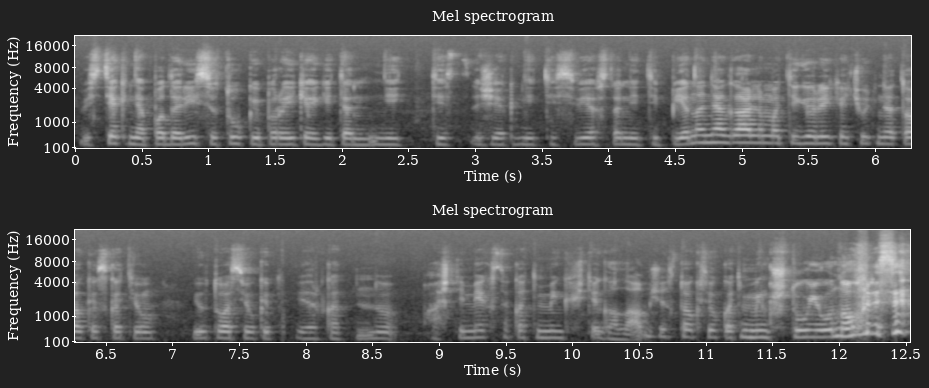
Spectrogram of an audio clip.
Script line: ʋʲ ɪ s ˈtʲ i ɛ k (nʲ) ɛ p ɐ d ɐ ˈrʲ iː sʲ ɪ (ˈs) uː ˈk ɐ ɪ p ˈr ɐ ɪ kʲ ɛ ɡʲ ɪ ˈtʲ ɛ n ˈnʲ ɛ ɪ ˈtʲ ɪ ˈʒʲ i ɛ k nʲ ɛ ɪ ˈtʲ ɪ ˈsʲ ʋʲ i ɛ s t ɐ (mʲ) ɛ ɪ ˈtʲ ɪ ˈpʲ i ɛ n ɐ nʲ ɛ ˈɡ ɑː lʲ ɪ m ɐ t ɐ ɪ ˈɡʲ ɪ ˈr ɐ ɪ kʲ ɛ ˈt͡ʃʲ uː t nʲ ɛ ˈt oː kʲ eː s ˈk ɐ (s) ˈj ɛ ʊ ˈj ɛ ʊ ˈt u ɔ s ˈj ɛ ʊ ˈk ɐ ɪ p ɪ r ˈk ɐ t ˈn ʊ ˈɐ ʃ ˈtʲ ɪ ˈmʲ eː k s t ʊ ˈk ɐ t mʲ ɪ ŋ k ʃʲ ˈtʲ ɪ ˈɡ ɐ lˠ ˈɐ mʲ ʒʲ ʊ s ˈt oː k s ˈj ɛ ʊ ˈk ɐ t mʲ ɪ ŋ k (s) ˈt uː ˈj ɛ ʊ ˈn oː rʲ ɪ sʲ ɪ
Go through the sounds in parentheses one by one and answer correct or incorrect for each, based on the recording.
correct, incorrect: t, incorrect: nʲ, incorrect: t, incorrect: ʃ

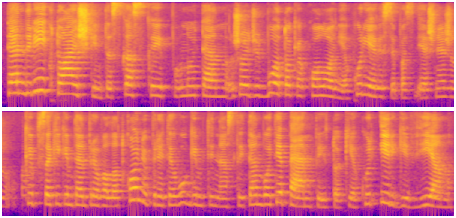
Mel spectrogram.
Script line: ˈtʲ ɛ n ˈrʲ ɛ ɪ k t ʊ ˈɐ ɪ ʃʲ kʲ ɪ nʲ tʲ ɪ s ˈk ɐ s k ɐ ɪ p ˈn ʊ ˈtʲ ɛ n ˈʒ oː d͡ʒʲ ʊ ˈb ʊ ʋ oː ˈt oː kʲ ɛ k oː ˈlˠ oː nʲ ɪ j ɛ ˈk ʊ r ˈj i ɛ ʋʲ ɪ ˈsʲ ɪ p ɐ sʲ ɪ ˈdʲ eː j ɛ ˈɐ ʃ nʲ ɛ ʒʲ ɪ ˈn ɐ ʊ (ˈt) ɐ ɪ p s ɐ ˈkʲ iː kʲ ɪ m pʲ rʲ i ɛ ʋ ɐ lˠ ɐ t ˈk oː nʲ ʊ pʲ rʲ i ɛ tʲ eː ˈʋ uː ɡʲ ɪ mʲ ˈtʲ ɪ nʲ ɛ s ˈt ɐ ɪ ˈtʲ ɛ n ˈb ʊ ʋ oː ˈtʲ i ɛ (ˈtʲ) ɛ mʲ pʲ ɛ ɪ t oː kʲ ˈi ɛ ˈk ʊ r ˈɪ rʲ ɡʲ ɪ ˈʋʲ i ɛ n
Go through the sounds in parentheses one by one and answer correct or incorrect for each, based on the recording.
incorrect: k, incorrect: pʲ

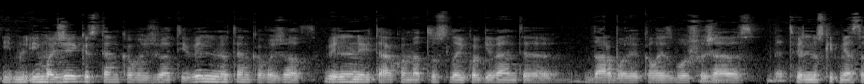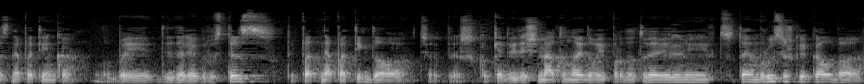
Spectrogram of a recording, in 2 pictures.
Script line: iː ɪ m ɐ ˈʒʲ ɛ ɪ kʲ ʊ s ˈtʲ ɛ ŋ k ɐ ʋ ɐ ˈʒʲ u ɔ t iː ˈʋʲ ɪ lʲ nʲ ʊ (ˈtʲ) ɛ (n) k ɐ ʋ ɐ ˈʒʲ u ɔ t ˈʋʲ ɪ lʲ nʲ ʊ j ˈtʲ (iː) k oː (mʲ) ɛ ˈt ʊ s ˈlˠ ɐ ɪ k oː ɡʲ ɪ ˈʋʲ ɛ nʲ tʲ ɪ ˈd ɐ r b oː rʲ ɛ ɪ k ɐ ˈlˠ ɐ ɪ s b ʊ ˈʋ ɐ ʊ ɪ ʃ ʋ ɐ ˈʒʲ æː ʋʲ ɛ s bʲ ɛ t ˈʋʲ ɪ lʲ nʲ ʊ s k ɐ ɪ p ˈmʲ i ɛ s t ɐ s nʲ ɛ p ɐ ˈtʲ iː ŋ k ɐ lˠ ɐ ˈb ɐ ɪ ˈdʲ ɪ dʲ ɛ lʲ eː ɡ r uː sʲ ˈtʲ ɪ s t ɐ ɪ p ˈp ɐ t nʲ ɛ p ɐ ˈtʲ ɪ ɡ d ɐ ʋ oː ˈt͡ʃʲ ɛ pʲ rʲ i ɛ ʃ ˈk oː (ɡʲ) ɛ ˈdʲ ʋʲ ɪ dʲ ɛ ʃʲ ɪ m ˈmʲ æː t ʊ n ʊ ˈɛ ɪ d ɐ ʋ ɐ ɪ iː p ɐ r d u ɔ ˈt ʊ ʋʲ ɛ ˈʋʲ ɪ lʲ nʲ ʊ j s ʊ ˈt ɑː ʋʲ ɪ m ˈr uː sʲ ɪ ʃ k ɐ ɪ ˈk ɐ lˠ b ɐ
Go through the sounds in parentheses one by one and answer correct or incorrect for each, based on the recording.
correct, incorrect: ŋ, incorrect: æː, correct, incorrect: kʲ

